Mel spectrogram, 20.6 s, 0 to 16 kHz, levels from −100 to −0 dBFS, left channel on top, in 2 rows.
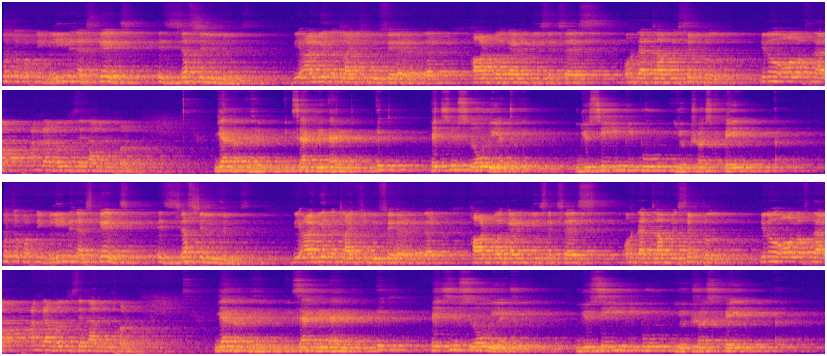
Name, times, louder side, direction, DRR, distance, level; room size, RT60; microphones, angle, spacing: voice 1, 0.0-1.6 1.9-3.0 3.6-5.5 5.8-7.4 7.8-9.0 9.5-11.9, right 1 dB, 30° right, 1 dB, 0.8 m, -23 dB
voice 2, 12.9-14.7 14.9-15.1 15.6-16.9 17.4-19.7, left 1 dB, 60° left, 0 dB, 1.1 m, -22 dB
7.4 x 6.2 x 5.5 m, 2.3 s
head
